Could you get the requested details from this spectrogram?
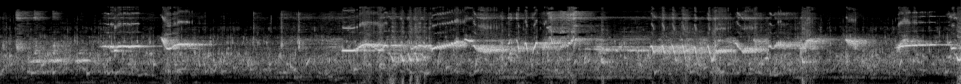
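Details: White-rumped shama song used as a lure to provoke males into fighting song: loud, varied whistled phrases, some rising and some sliding, run together over a dense hiss of background chatter.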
